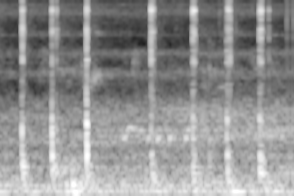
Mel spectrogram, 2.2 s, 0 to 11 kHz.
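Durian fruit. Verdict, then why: Unripe. A durian fruit is knocked seven times, each tap a short, dry tick with a brief ring and a mid-range tone around 570 Hz. The fruit is judged not yet ripe.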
